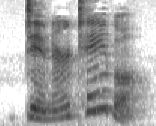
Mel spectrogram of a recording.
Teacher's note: We need to stress the first noun, dinner.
